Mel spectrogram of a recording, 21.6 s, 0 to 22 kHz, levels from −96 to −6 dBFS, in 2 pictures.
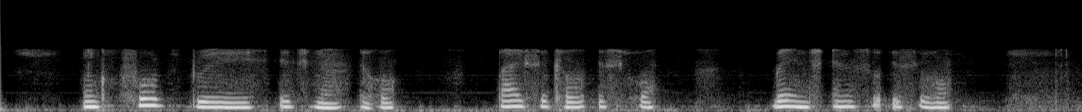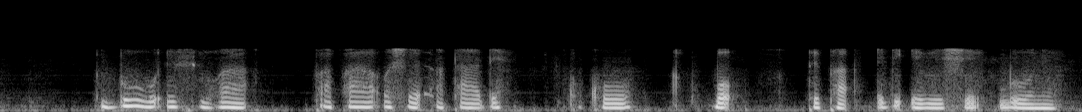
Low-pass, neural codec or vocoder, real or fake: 3.6 kHz; none; real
